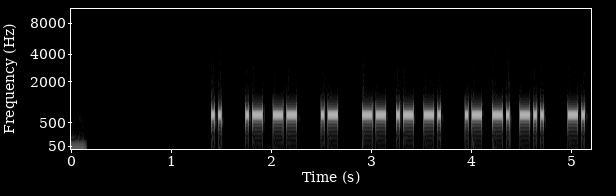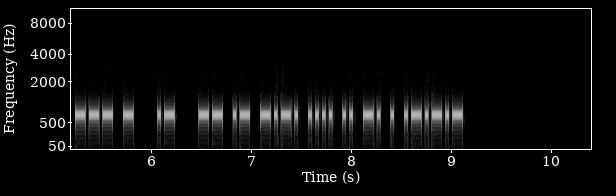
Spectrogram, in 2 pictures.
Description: Morse code, heard as a keyed tone, about 34 wpm, 700 Hz. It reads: I AM A MAN AND NOT A MACHINE.
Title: Sentences from Top 1000 Words - Review Part 2 - 35wpm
